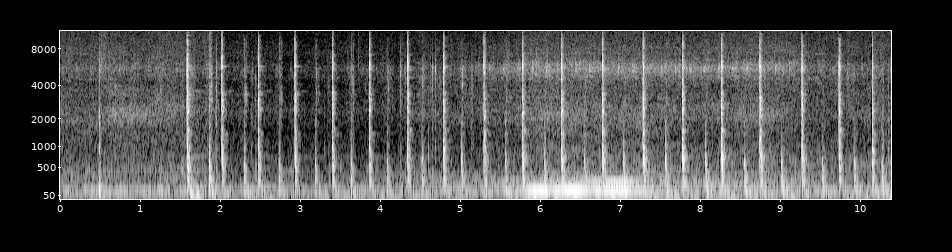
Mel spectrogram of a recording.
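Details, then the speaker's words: 2009 Hyundai Elantra at a quiet idle: crisp single clicks or clunks, about two a second, from inside the steering column as the wheel turns; oil is seen on the bolt joining the shaft to the electric power steering motor; the cause is unknown. "antra belongs to my daughter and uh just recently it started making some type of clicking or clunking noise coming from the steering column uh I'm pretty sure it's coming from the inside"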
